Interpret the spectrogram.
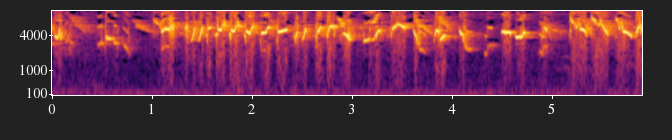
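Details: Oriental white-eye singing as a lure: a few scattered high notes, then a dense, fast twitter of chirps and rising-falling whistles lasting several seconds, over a faint hum.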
